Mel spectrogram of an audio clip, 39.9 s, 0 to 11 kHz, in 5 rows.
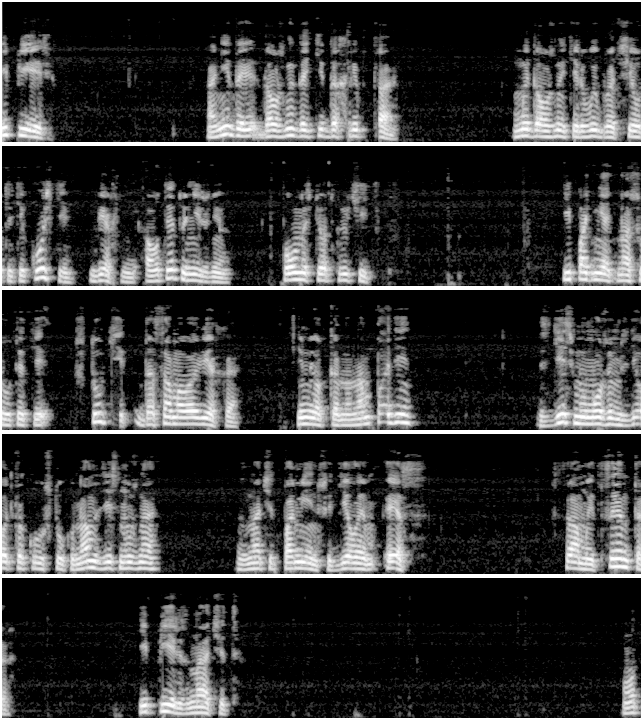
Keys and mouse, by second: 2.3-3.7 middle drag, 4.4 KP_1, 6.9 click, 9.9 shift+click, 10.7 shift+click, 11.5 middle click, 13.5 KP_1, 15.3-18.0 drag, 19.4 KP_7, 35.8 click, 37.0 shift+click, 38.4 shift+click.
